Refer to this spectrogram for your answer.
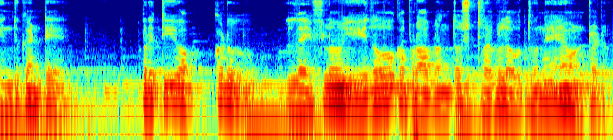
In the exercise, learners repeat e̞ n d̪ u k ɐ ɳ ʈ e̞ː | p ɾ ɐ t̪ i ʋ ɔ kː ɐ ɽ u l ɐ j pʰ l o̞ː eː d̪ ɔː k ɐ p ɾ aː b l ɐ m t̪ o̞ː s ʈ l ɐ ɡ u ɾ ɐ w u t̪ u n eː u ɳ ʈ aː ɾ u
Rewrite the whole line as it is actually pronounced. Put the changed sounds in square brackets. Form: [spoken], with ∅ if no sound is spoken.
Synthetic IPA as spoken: e̞ n d̪ u k ɐ ɳ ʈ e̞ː | p ɾ ɐ t̪ i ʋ ɔ kː ɐ ɽ u l ɐ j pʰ l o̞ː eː d̪ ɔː k ɐ p ɾ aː b l ɐ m t̪ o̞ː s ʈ [ɾ] ɐ ɡ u [l] ɐ w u t̪ u n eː u ɳ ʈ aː [ɽ] u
